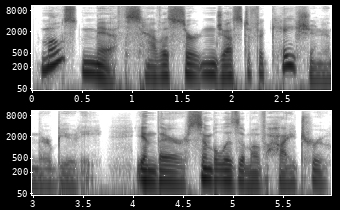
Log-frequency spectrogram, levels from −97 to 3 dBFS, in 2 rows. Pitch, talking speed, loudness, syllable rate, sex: 115 Hz, 150 wpm, -18 LUFS, 4.2 syllables/s, male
